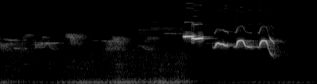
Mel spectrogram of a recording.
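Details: Oriental magpie-robin provoking song: soft muffled notes over low hum, then one loud pure whistle followed by three looping, rolling whistled phrases, then silence.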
